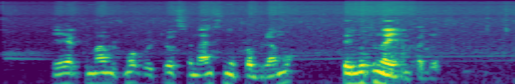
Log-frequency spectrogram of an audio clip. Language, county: Lithuanian, Kaunas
